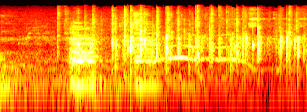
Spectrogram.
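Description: Audience clapping and cheering, starting about half a second in, with a single voice calling out through it.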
